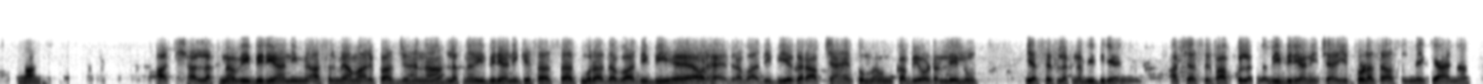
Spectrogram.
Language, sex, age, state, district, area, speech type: Urdu, male, 18-30, Delhi, South Delhi, urban, conversation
